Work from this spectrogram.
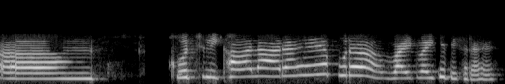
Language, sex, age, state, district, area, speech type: Hindi, female, 18-30, Madhya Pradesh, Betul, urban, conversation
